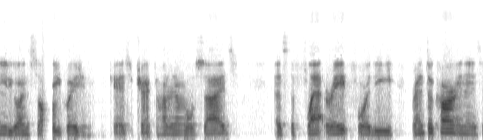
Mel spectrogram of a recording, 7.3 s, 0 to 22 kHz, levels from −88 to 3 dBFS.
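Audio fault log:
0.63–0.81 s, long network dropout: audio likely stopped arriving for about 160 ms, so the last sound is held as a fading buzz or hiss, then 40 ms of near-silence before it resumes further on.
2.69–2.77 s, burst of packet loss: about 60 ms of packets were lost, and the receiver stretched the preceding sound into a briefly fading fill, skipping that stretch of audio.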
